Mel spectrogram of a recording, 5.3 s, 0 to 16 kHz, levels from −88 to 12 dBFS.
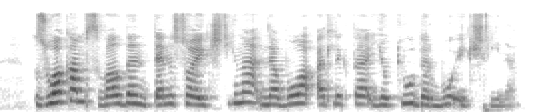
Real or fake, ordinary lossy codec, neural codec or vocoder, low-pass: real; AAC, 64 kbps; none; 9.9 kHz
